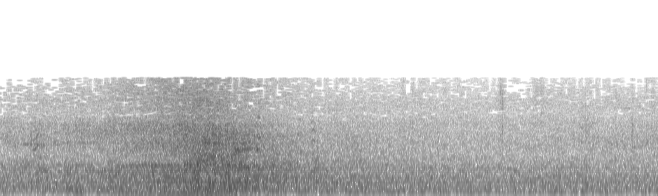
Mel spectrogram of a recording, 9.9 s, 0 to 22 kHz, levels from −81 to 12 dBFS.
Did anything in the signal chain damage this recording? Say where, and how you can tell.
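Yes. The damage most likely happened at the codec stage, where the audio went through heavy MP3 compression. Across the whole recording nothing is left above 5 kHz, a hard treble ceiling that the encoder imposes when it runs short of bits. The remaining sound is watery and swirling because weak frequency lines drop in and out from frame to frame, and attacks are smeared. Damage this severe fits a very low bitrate, around 16 kbps.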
